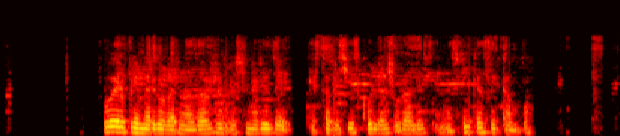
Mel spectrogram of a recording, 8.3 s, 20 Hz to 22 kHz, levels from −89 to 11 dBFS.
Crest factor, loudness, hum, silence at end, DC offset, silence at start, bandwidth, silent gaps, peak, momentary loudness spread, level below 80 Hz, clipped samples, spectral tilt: 20 dB; -29 LUFS; none; 0.3 s; under 0.1%; 0.05 s; 7.8 kHz; 0.17-0.85 s, 0.91-1.04 s, 1.11-1.27 s, 3.91-4.06 s, 7.13-7.34 s, 7.66-7.85 s; -10 dBFS; 14 LU; -66 dBFS; under 0.1%; -6.5 dB/octave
